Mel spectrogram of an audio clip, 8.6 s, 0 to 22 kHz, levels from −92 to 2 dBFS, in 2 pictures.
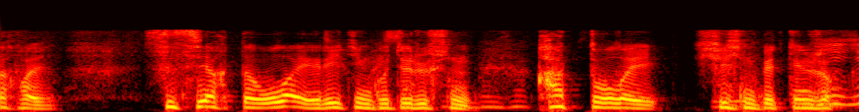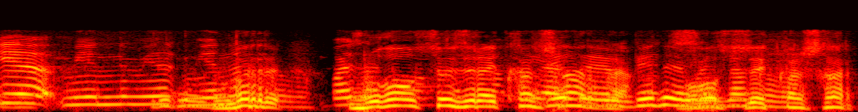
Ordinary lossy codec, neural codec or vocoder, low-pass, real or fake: none; none; 7.2 kHz; real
